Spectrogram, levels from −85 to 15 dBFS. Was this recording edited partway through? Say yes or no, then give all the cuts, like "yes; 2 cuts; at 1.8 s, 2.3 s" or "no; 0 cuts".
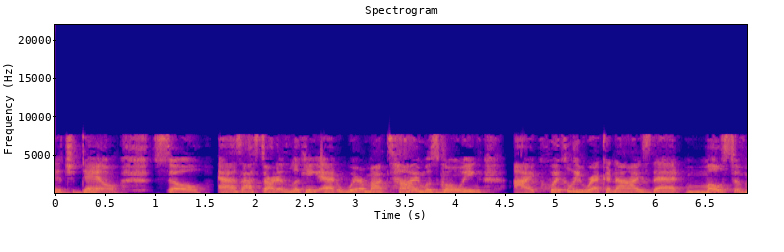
yes; 1 cut; at 1.6 s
